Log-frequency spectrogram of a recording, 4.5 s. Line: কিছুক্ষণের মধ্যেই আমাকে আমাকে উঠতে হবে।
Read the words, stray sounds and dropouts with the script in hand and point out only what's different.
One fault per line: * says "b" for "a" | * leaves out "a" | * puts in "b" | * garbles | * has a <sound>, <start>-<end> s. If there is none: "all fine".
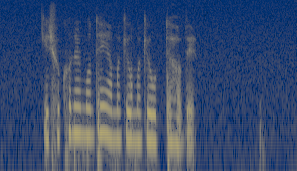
all fine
